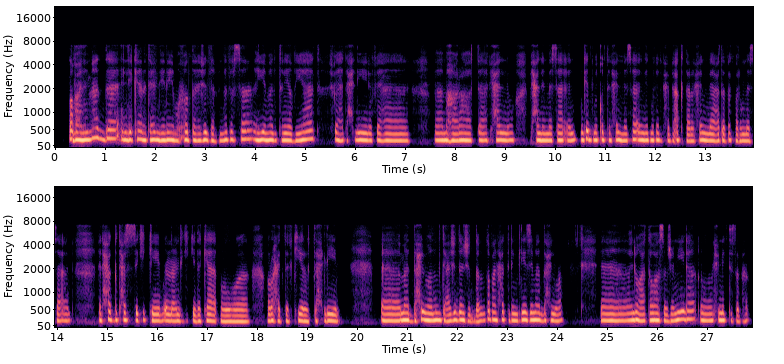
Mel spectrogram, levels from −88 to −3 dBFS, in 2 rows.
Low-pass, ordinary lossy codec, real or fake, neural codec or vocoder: 7.2 kHz; none; fake; vocoder, 24 kHz, 100 mel bands, Vocos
